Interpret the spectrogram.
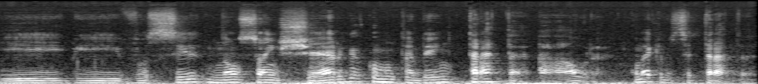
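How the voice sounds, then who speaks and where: A man hosting a studio interview, his voice on the low side. He asks questions in a friendly, relaxed way, with a faint hiss of studio noise behind him. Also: moderate pace. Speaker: TV host.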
